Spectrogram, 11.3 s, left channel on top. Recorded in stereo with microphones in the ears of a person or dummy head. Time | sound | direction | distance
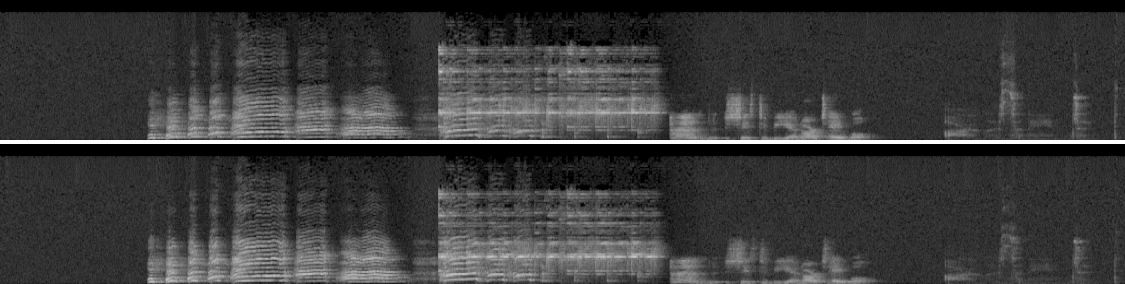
1.5 | laughter | 55° right (ahead or behind) | 1.4 m
4.4 | keys jangling | centre (ahead or behind) | 1.7 m
6.7 | a woman speaking | 35° left (ahead or behind) | 2 m
9.4 | whispering | 15° left (ahead or behind) | 0.8 m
